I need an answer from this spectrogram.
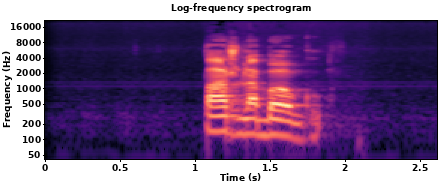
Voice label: Parla pocu, corse

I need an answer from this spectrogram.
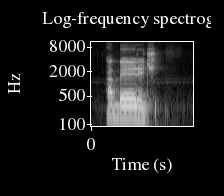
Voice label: Avvedeci, corse

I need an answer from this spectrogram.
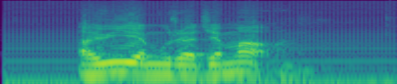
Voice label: aviamu da chjama, corse

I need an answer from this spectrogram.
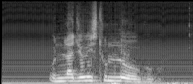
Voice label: un l aghju vistu in locu, corse

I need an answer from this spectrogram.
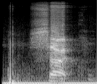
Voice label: "saccu", Corse; s'aku; Son "appuyé"

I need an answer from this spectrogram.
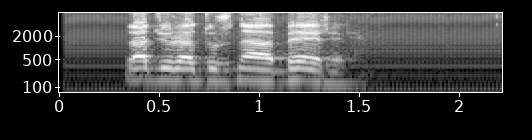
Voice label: l aghju da turna a vede, corse

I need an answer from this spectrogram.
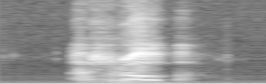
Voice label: "a robba", Corse

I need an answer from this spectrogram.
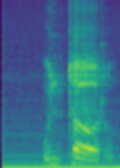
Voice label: "un toru", Corse

